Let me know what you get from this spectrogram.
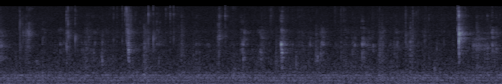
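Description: Close-miked chewing and biting of a seafood jalapeño popper egg roll: a run of short wet clicks and smacks, a few louder ones near the start, midway and near the end, over a steady low hum.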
